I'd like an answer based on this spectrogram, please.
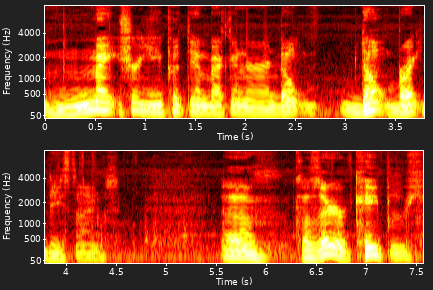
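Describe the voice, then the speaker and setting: Speaking at a very slow pace in a rural Southern US accent, a man uses a medium pitch with ordinary pitch variation. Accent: Southern rural American. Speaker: person demonstrating a motor repair on video. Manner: casual, rambling, folksy.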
